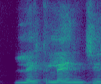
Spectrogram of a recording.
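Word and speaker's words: Leclanché: इसका एक और भी नाम है ड्राई सेल को, हम लेकलेंचे सेल भी बोलते हैं, लेक लेंचे सेल, ठीक है। लेकलेंचे की स्पेलिंग है LACLANCHE सेल, ठीक है।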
